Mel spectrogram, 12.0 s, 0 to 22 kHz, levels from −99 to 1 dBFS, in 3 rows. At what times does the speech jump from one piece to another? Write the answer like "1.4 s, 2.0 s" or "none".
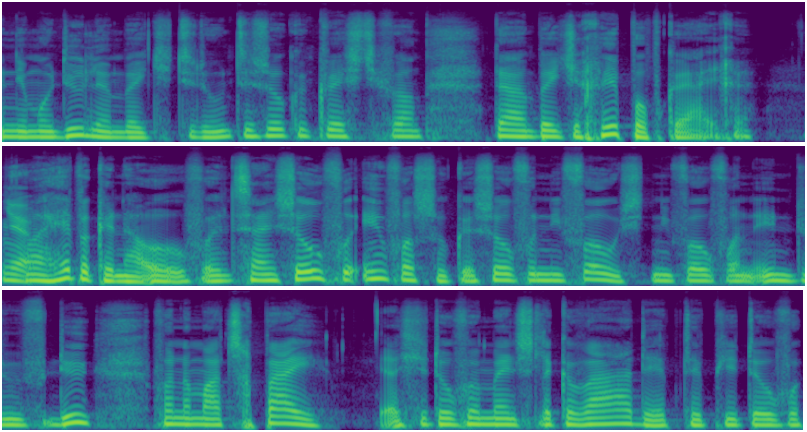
9.9 s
